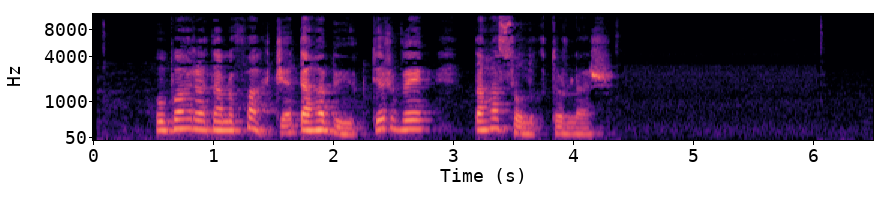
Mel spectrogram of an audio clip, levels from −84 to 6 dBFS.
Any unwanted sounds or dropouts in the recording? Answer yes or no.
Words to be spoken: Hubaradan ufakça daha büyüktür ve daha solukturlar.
no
